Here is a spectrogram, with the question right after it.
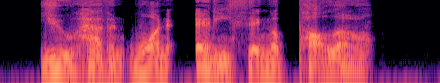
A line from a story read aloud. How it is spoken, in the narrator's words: he growled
